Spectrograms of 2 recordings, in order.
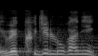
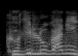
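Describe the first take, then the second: First: 질로 with a j sound, replacing 길로; Gyeongsang dialect pronunciation. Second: Said in the usual way. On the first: Retold or imitated. Preacher quoting grandmothers, 질로 said with dialect j. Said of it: "경상도 사람들은 길을 뭐라고 그래요?". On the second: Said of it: "그래야 되는데".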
